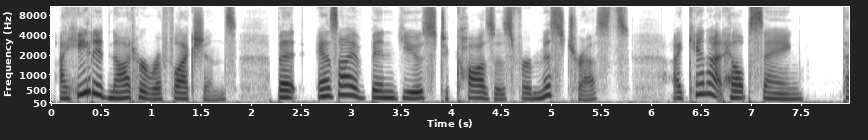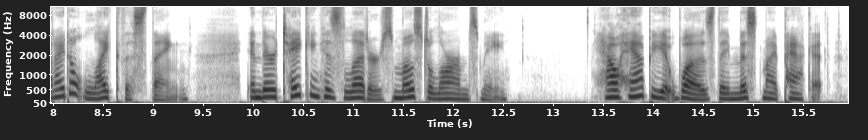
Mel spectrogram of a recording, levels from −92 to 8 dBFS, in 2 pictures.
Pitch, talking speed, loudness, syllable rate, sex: 215 Hz, 150 wpm, -18 LUFS, 4.2 syllables/s, female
